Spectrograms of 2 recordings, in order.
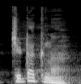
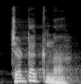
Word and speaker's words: چٹکنا: سنیے، چشمک۔ 10واں اور آخری لفظ ہے چٹکنا۔ یہ غلط تلفظ ہے، درست تلفظ ہے چٹکنا۔ دوبارہ سنیے، چٹکنا۔ بچوں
